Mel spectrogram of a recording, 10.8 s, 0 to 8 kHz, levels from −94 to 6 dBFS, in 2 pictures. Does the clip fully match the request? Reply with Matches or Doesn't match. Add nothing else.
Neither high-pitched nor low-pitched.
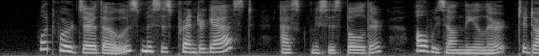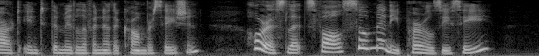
Matches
